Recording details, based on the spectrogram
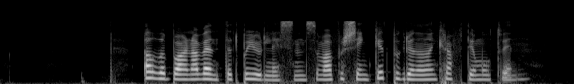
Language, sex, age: Norwegian, female, 21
